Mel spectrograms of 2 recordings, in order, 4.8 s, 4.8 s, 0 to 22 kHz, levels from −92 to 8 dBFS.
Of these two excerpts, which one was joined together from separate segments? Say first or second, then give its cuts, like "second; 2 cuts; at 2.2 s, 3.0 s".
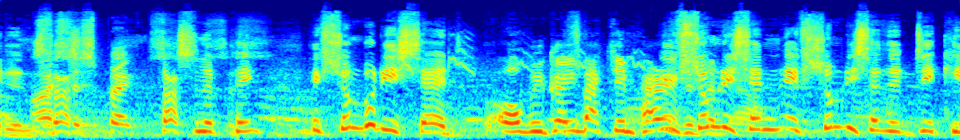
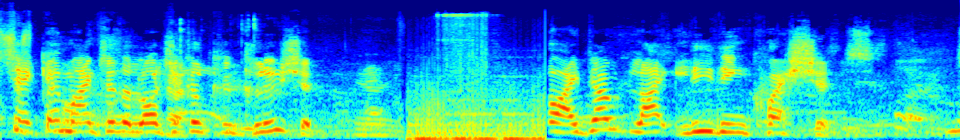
second; 1 cut; at 2.4 s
